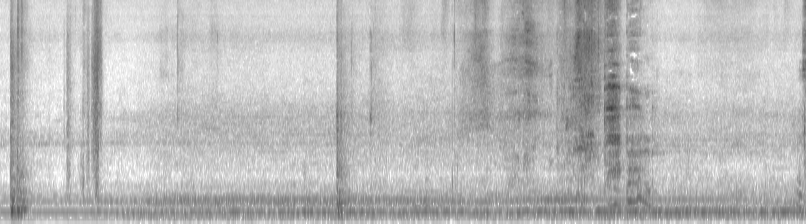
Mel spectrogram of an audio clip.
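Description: A kitchen cabinet door shut with one sharp knock just after the start, followed by a few lighter clicks and handling sounds over a steady low hum.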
